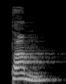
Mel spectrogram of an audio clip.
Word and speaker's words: thumb: For example, thumb. It is not thumb, it is thumb. The burr sound of the letter B is silent.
